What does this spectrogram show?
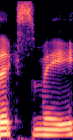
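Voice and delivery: put-on dramatic tone. Retelling an episode where a character grabs Wheeljack's hand, mock-dramatic plea. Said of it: "very dramatically asks Wheeljack to fix him".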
